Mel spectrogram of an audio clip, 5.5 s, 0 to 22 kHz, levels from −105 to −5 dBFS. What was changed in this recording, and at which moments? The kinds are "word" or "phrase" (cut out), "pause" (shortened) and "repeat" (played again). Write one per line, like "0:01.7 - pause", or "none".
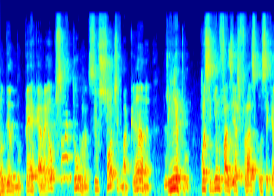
0:02.4 - word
